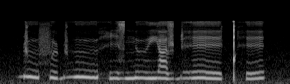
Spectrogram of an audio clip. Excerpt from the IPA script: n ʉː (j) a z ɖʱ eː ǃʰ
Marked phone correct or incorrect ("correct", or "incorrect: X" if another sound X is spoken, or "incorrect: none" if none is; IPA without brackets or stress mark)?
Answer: correct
